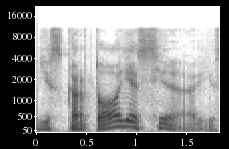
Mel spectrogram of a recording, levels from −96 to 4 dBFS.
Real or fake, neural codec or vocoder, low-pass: fake; codec, 24 kHz, 3 kbps, HILCodec; 10.8 kHz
